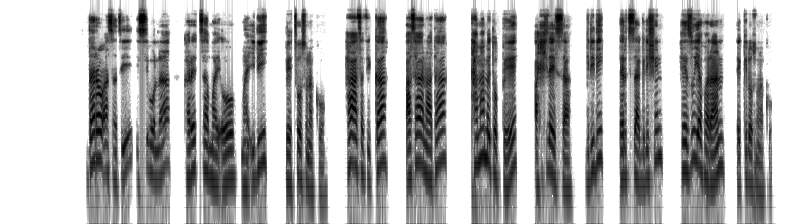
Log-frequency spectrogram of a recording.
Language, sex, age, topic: Gamo, male, 18-24, government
